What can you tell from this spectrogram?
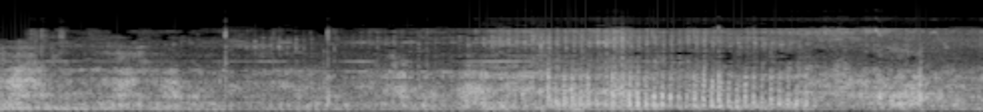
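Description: Helicopter rotor and engine noise, a dense rapid chopping that grows louder about halfway through.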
